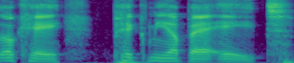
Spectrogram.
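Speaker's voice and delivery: plain reading voice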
